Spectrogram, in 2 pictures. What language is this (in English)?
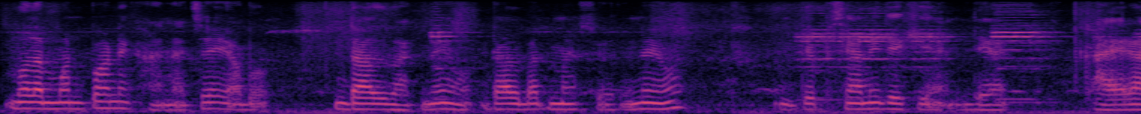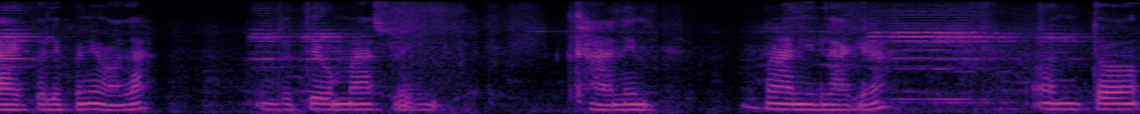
Nepali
